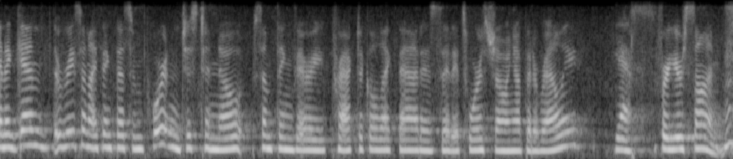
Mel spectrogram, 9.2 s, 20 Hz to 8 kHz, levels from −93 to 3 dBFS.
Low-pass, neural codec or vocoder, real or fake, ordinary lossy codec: 7.2 kHz; none; real; Opus, 16 kbps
